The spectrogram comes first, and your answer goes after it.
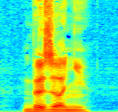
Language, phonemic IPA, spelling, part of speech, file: French, /bə.zɔɲ/, besogne, noun, Fr-besogne.ogg
- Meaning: work, job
